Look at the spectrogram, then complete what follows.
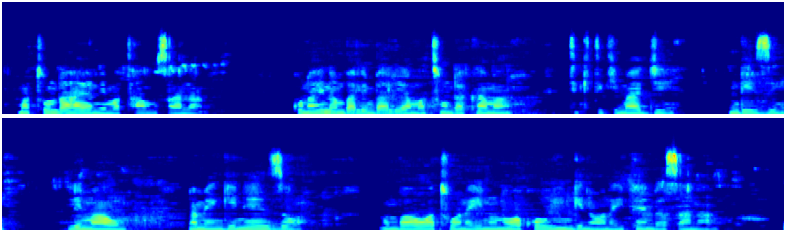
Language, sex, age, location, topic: Swahili, female, 36-49, Wajir, finance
